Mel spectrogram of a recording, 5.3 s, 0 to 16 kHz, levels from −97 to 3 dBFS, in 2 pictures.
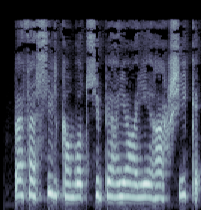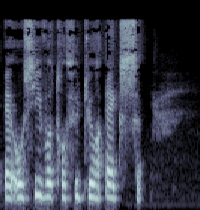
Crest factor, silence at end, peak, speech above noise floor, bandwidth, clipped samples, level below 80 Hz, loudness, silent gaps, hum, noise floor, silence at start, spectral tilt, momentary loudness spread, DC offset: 14 dB; 0.8 s; -2 dBFS; 35 dB; 11.5 kHz; under 0.1%; -64 dBFS; -17 LUFS; none; none; -51 dBFS; 0.2 s; -3 dB/octave; 5 LU; under 0.1%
